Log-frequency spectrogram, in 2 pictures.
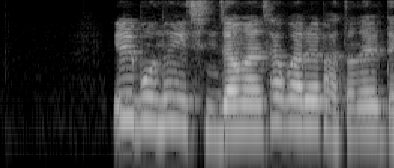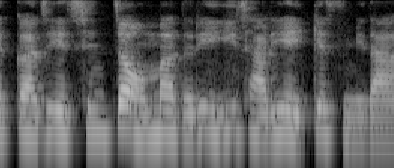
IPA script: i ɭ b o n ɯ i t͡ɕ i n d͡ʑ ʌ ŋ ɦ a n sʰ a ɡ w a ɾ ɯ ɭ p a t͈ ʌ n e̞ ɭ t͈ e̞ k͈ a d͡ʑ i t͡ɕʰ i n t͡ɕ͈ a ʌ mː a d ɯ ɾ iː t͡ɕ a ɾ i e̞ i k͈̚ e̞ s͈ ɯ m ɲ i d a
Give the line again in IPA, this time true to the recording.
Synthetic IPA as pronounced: i ɭ b o n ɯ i t͡ɕ i n d͡ʑ ʌ ŋ ɦ a n sʰ a ɡ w a ɾ ɯ ɭ p a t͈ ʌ n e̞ ɭ t͈ e̞ k͈ a d͡ʑ i t͡ɕ i n t͡ɕ͈ a ʌ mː a d ɯ ɾ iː t͡ɕ a ɾ i e̞ i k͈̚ e̞ s͈ ɯ m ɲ i d a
